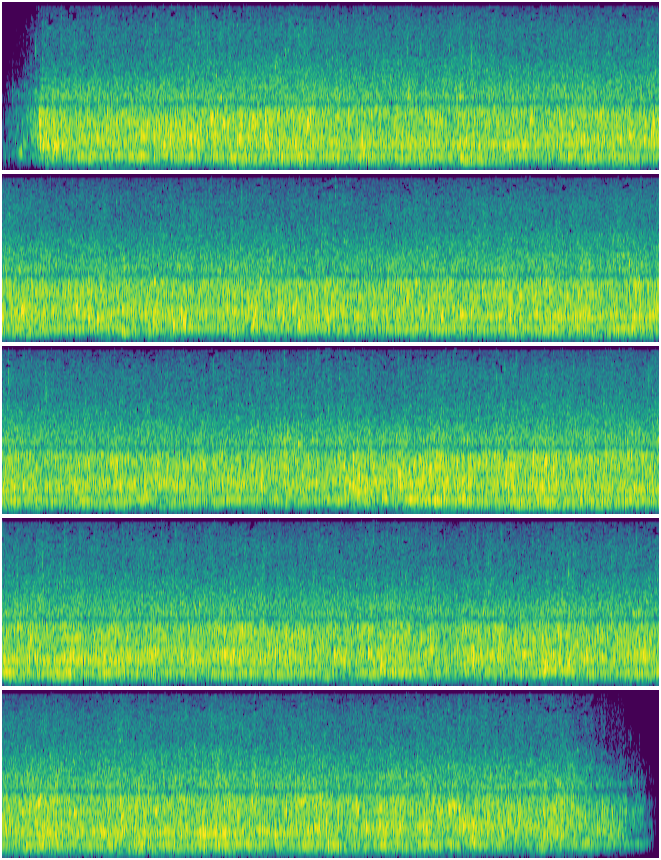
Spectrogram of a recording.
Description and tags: Stream created pouring down water in a tub. It's good if you are looking for the sound of a stream without the nature environment.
